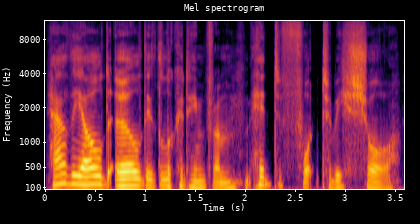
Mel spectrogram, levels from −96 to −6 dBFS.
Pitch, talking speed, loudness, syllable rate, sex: 130 Hz, 250 wpm, -19 LUFS, 4.7 syllables/s, male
